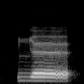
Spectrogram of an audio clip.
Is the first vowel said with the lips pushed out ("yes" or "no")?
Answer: yes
